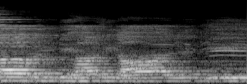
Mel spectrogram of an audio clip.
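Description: A man's voice chanting a devotional Hindi verse in long, drawn-out notes, with keyboard accompaniment holding a steady note beneath.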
